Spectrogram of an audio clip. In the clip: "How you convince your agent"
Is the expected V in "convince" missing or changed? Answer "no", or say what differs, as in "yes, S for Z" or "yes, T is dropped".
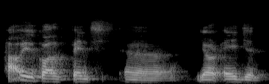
yes, F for V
